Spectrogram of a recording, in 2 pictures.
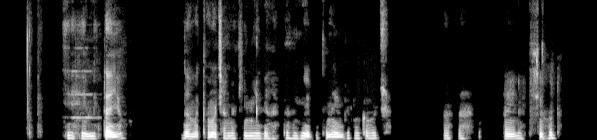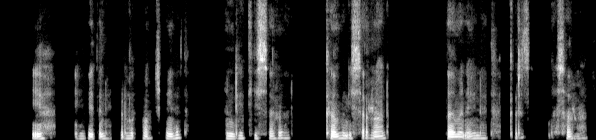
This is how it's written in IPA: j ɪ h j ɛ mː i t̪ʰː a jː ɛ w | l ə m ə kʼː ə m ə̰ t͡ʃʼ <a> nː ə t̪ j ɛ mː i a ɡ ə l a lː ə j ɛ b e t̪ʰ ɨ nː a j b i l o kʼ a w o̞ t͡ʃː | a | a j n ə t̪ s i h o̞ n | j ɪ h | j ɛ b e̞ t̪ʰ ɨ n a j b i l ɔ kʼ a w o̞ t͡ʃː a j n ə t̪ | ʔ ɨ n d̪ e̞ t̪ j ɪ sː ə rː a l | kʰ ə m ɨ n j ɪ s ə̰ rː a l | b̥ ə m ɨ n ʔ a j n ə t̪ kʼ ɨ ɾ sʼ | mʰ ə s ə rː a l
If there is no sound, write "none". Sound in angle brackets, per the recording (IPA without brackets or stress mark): a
